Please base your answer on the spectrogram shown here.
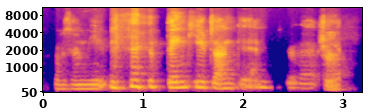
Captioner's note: laughing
